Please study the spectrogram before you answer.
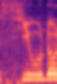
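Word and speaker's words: pseudo: इसको बोलते हैं स्यूडो नाइट्राल, स्यूडो नाइट्राल, स्यूडो नाइट्राल। स्यूडो में P साइलेंट होता है, वो हिंदी में लिखेंगे तो क्या लिखेंगे, स्यूडो, ठीक है।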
